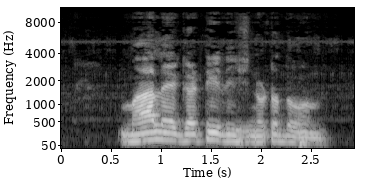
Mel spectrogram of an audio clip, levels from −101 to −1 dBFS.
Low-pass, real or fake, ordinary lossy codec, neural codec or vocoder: 9.9 kHz; fake; MP3, 64 kbps; vocoder, 44.1 kHz, 128 mel bands every 256 samples, BigVGAN v2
